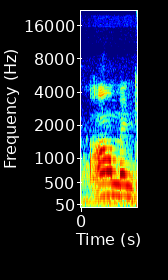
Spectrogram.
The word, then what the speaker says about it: almond: For example, and always, generally in American English, the L is kept silent, so it is always all. It's always almanac, no, almanac or almighty, almond, it's almond actually, almost, arms.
